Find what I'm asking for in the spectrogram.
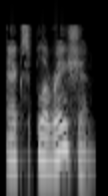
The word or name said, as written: exploration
